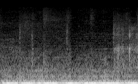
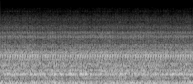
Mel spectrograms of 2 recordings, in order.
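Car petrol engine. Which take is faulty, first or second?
second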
